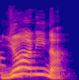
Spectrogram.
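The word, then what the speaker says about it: Ioannina: Joannina, ganz einfach. Ja, ja. Johannina. – So spricht man es aus.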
